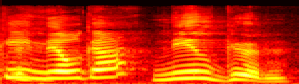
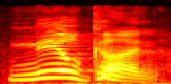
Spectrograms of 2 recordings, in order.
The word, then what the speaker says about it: Nilgün: Did I say it right? Nilga? Nilgün. Yes.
